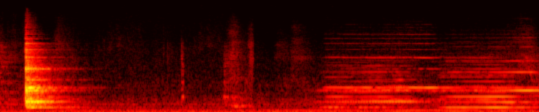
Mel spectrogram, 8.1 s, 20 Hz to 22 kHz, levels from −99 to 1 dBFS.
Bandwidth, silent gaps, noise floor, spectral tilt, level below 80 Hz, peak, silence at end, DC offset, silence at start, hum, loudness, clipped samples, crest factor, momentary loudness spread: 12.5 kHz; none; -58 dBFS; -5 dB/octave; -60 dBFS; -12 dBFS; 0 s; under 0.1%; 0 s; none; -32 LUFS; under 0.1%; 26 dB; 30 LU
